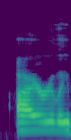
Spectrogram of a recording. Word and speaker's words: Eyerly: Our next article, CEO has held leadership roles with ChildServe Eyerly Ball. It is spelled E-Y-E-R-L-Y Ball.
